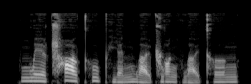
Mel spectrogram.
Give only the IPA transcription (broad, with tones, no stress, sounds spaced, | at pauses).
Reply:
n̪ w e˥˧ ɪ̯ ʈ͡ʂʰ ɑ˥˧ ʊ̯ t̪ʰ u˥˩ pʰ j ɛ˧˥ n m w a̰˨˩ ɪ̯ ʈ͡ʂ w ɑ˥˩ ŋ f w a̰˨˩ ɪ̯ kʰ ɤ˥ ŋ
